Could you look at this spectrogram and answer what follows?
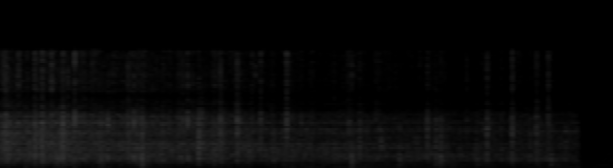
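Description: Paratha made from a liquid jaggery batter sizzles steadily in an oiled pan, a soft, even crackle that runs throughout and cuts off abruptly at the end.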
